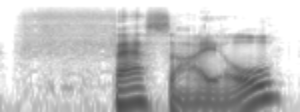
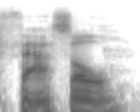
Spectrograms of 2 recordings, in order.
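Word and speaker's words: facile: next word is fessel f a c i l e it looks like it would be pronounced fasile but it's just faasil adjective from the 15th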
